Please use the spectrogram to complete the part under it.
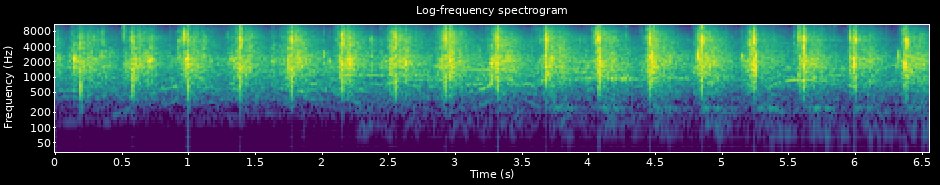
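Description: An audience claps in a steady rhythm in a large hall.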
